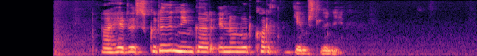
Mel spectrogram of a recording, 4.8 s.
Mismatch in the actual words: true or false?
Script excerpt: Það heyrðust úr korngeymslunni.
true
